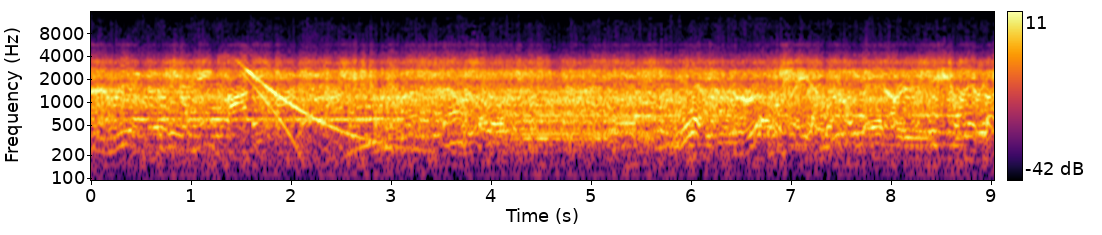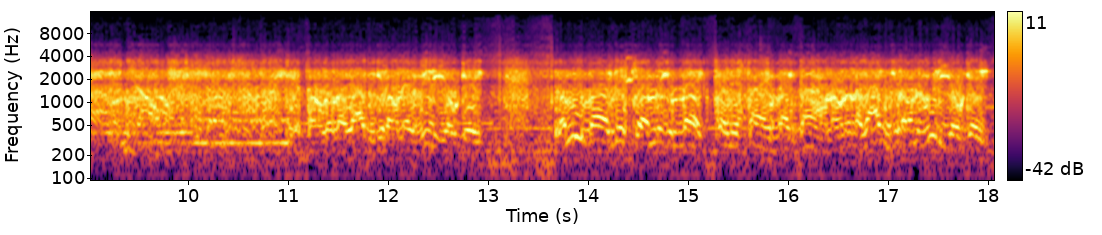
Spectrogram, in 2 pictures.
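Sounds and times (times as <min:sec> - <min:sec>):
radio static: 0:00.0 - 0:18.0
radio voices wavering in pitch: 0:00.0 - 0:18.0.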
